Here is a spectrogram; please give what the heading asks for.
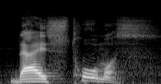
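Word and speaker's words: δίστομος: the greek word it should be d-i-s-t-o-m-o-s it's pronounced distormos right go to make that correction and we'll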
